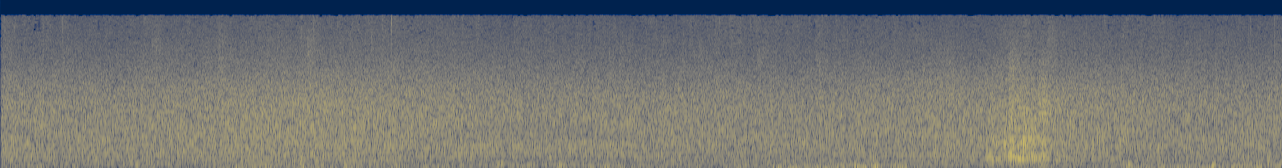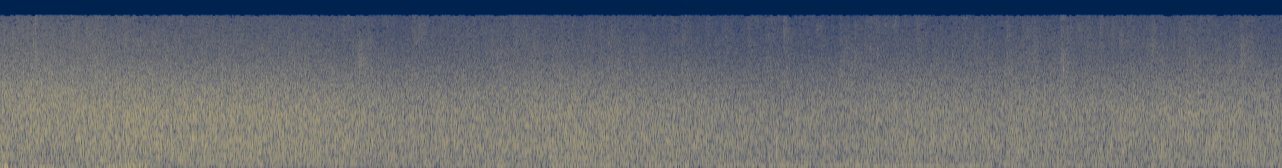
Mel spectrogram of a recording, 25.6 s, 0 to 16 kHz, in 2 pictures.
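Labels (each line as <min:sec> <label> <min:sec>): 0:00.0 Rain falling on a roof fades slowly. 0:25.6
0:09.7 Thunder muffled in the distance. 0:10.8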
